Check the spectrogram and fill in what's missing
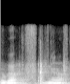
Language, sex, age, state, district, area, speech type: Manipuri, male, 45-60, Manipur, Thoubal, rural, spontaneous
